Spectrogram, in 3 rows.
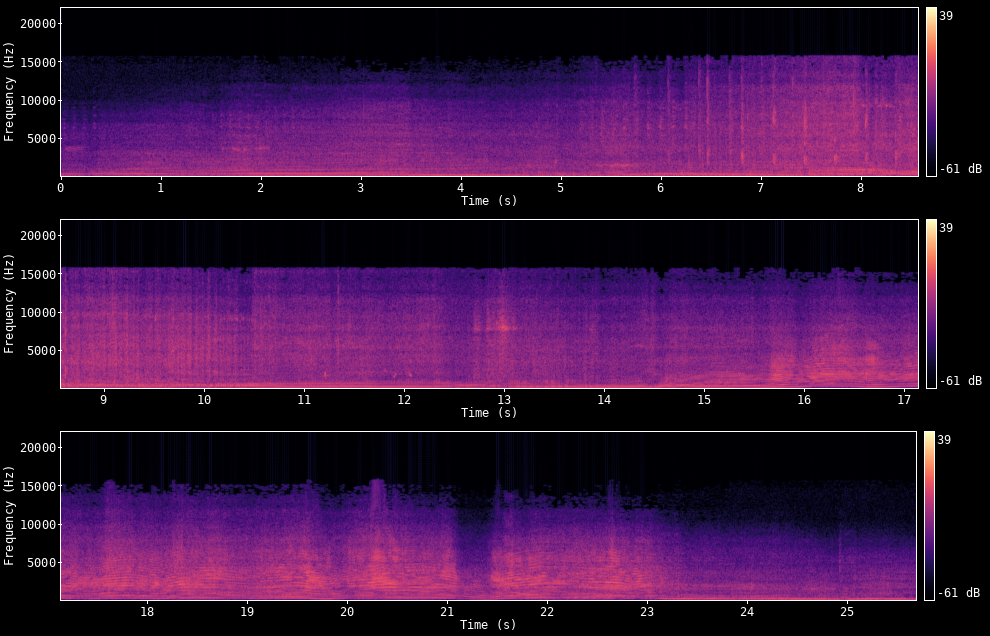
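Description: Honda 600cc engine of a racing-modified Piaggio Ape three-wheeler running at high revs. In the first half the engine speed holds fairly steady with a few shifts. From about halfway the throttle is blipped up and down in quick succession, about once a second, as the little three-wheeler drifts and spins.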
